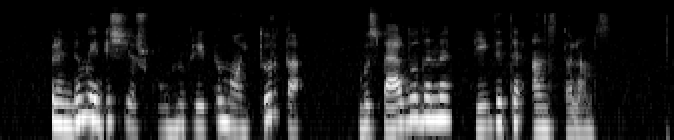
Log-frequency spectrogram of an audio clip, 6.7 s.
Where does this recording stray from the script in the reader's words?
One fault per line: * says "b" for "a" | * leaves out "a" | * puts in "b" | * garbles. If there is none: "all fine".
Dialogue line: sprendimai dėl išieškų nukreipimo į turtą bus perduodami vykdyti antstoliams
* leaves out "dėl"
